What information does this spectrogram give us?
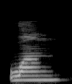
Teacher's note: primero una U corta y ligera, sin mucho énfasis, y luego el énfasis está en la an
